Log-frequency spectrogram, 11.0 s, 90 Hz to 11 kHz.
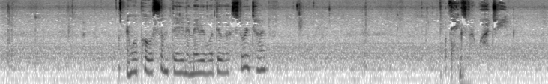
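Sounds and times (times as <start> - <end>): woman whispering: 8.9 - 10.3.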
